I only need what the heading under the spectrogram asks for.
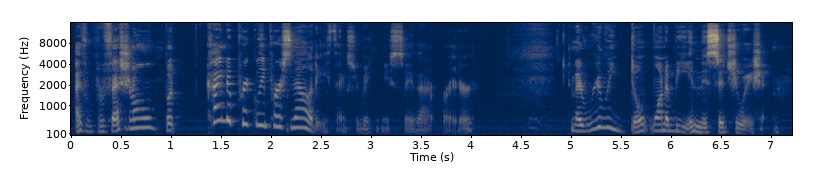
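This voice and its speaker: A woman's voice: medium pitch, big pitch swings, fast talker, hardly any pauses, a little mellow. A woman playing a prickly, exasperated police officer in a scripted ASMR roleplay, talking in a wry, bossy, explanatory way to an unheard partner. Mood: dry, grudging. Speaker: voice actor in audio roleplay. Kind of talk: scripted ASMR roleplay, one-sided dialogue.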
